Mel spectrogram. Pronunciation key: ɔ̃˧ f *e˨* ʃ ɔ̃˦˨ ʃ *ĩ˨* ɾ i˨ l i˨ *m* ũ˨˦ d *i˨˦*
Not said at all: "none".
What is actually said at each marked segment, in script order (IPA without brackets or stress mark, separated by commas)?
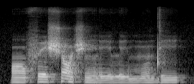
e˦, ĩ˨, m, i˦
